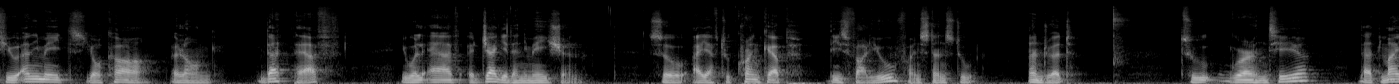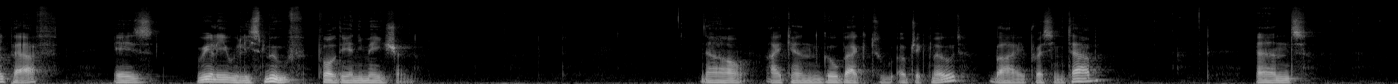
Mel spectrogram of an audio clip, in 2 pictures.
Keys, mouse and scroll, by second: 7.4 click, 10.0 KP_0, 15.1 scroll up 1, 17.1 scroll down 1, 17.2-17.8 scroll down 1, 17.8 shift+middle click, 18.4 scroll down 2, 18.8 shift+middle click, 20.2 right click, 21.2 shift+middle click, 22.0 scroll up 2, 24.6 Tab, 25.6 shift+middle click, 26.0 middle click, 27.3 shift+middle click, 27.8 middle click.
